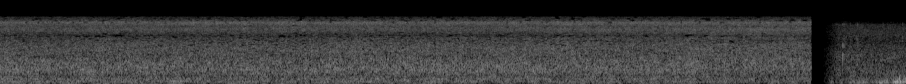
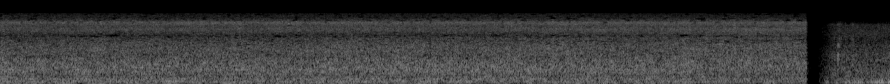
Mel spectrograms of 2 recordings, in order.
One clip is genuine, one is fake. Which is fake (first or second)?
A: second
